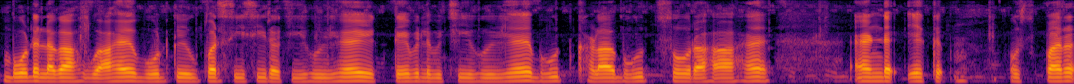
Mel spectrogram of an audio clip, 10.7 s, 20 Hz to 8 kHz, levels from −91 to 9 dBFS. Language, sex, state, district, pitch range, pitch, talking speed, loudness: Hindi, male, Bihar, Lakhisarai, 130-140 Hz, 135 Hz, 150 wpm, -18 LUFS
